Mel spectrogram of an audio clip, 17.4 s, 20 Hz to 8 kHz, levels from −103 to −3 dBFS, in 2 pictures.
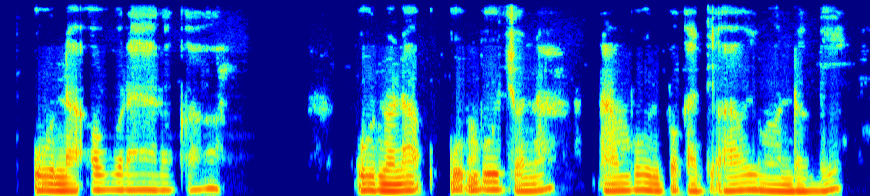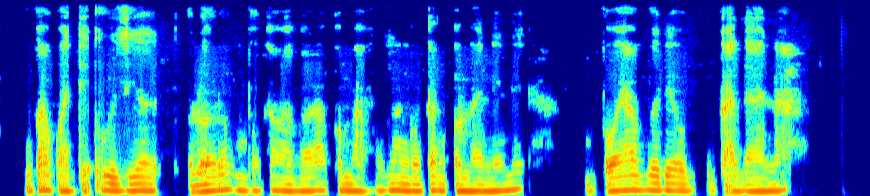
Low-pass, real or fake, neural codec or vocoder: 7.2 kHz; real; none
